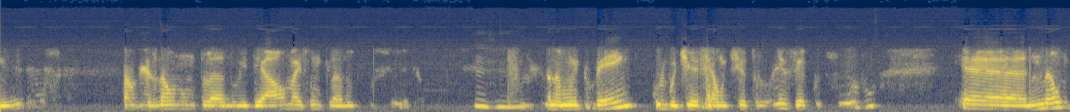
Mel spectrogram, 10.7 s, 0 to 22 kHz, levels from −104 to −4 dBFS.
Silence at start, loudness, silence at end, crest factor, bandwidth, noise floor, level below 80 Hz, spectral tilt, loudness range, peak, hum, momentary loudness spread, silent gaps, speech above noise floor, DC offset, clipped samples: 0 s; -14 LUFS; 0 s; 14 dB; 4.1 kHz; -49 dBFS; -56 dBFS; -8 dB/octave; 4 LU; 0 dBFS; none; 15 LU; none; 37 dB; under 0.1%; under 0.1%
